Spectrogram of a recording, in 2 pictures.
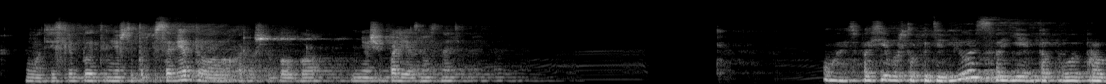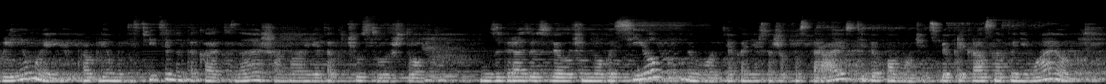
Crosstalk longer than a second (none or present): none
